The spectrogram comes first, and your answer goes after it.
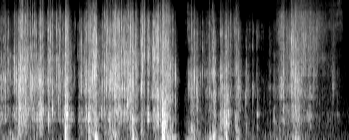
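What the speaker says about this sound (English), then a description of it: "tear that off." Plastic wrapping being torn off a new laptop, a loud, near, continuous crinkling and ripping that runs in bursts with a brief pause midway, with no talk over it.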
